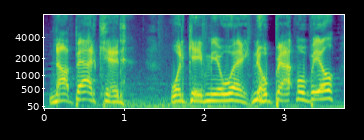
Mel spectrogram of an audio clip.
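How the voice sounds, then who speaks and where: A man's voice: fairly high pitch, unhurried, creaky, faint music behind. A man voicing a sardonic, menacing young masked antihero in a comic book story, with a dry, taunting manner. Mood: amused.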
